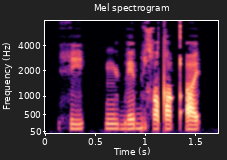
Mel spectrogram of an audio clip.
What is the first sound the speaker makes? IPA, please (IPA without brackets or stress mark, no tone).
h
